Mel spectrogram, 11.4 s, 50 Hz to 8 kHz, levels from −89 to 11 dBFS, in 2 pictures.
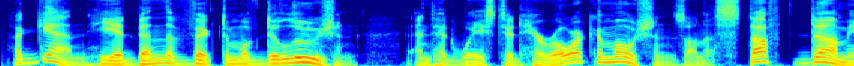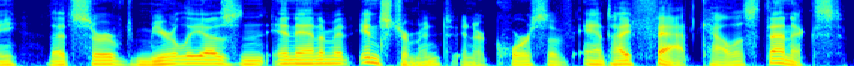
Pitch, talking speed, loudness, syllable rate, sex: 110 Hz, 165 wpm, -21 LUFS, 5.2 syllables/s, male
